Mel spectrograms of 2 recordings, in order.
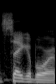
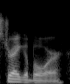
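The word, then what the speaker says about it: Stregobor: and you know what i said sega borah i've been saying it wrong this whole time it's stragabore is so different wow strikeout no more um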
